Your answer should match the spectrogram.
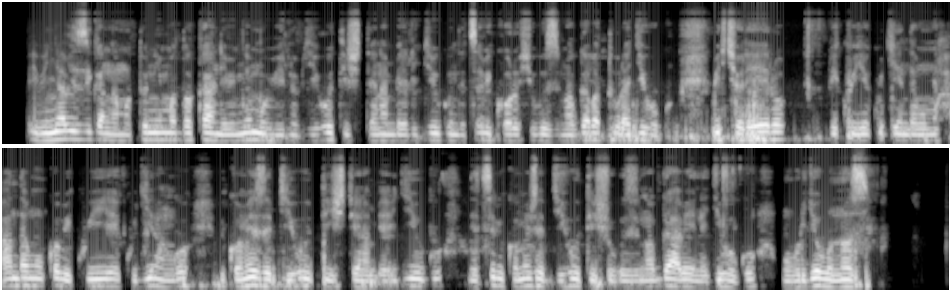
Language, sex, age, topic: Kinyarwanda, male, 18-24, government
